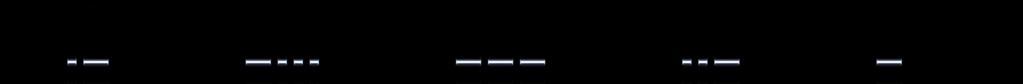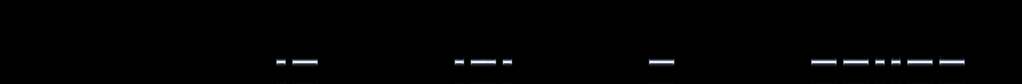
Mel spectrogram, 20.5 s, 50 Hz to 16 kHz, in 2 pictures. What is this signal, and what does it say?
Morse code, heard as a keyed tone, about 15 wpm, spaced as for 5 wpm, 1000 Hz. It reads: ABOUT ART,
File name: qotdfiles / 5wpm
